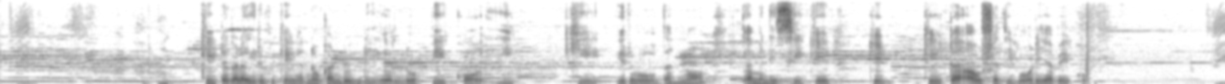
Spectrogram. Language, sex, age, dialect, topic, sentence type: Kannada, female, 36-40, Mysore Kannada, agriculture, statement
